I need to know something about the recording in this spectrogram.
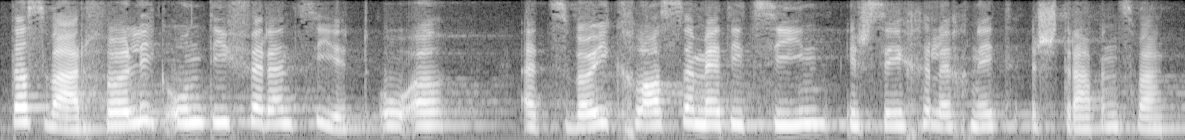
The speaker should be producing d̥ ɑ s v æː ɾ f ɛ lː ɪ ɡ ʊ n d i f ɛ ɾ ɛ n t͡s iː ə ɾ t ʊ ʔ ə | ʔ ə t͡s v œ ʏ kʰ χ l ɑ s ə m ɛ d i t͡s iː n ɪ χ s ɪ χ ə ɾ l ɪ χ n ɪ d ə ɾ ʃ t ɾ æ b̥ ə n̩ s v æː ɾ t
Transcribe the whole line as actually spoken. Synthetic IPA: d̥ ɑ s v æː ɾ f œ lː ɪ ɡ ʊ n d i f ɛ ɾ ɛ n t͡s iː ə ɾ t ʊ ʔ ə | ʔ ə t͡s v œ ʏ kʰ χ l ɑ s ə m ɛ d i t͡s iː n ɪ ʃ s ɪ χ ə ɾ l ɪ χ n ɪ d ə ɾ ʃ t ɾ æ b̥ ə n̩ s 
